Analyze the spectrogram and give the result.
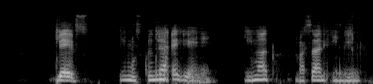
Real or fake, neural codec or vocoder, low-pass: fake; codec, 44.1 kHz, 1.7 kbps, Pupu-Codec; 10.8 kHz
